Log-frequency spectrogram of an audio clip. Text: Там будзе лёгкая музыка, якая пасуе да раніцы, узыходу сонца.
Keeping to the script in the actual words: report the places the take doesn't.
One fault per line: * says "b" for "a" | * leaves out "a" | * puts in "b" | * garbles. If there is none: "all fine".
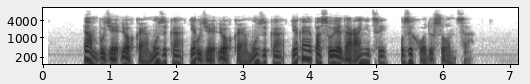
* puts in "будзе лёгкая музыка"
